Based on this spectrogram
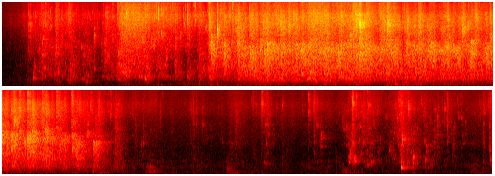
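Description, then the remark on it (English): Loud, sustained splashing and rushing water as a person is lowered into and lifted from a pool during an immersion baptism, lasting several seconds before fading into quieter drips and small sloshes. “On this confession which you have made before God and these witnesses, I baptize you with water.”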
